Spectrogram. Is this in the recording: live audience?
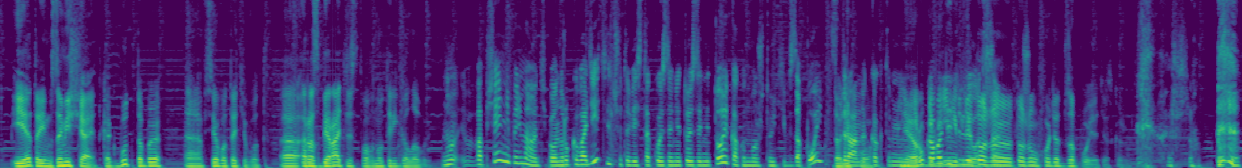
no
